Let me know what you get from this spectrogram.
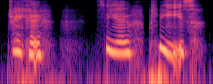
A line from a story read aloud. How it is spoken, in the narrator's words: Hermione moaned softly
